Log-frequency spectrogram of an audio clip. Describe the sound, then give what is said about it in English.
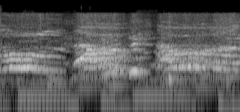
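A cat yowls loudly in drawn-out, wailing cries that sound almost like a voice shouting "no," repeated a few times over a steady low pulsing hum. The cat is protesting because it does not want to take a bath. “He's screaming the word no because he doesn't want to take a bath.”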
